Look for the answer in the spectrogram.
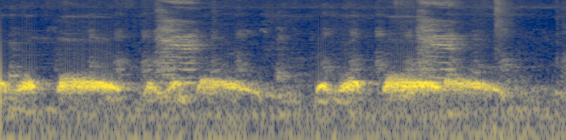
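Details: Luring call of a spotted dove: a couple of hollow, slightly descending coos, then a quick doubled note and a longer coo, over a quiet hiss.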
